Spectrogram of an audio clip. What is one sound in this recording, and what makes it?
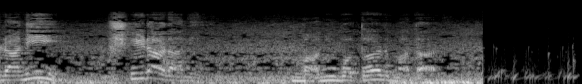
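A middle-aged woman speaks with animation, close to a microphone.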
